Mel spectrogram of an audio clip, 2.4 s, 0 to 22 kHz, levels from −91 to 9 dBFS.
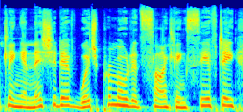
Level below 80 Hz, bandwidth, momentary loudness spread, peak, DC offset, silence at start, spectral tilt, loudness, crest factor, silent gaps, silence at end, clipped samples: -40 dBFS; 18 kHz; 2 LU; 0 dBFS; under 0.1%; 0 s; -3.5 dB/octave; -12 LUFS; 12 dB; none; 0 s; under 0.1%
